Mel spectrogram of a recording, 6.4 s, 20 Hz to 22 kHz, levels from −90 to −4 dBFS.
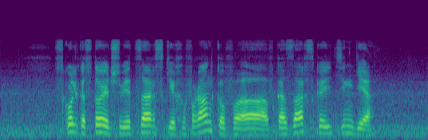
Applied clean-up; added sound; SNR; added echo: none; none; none; none.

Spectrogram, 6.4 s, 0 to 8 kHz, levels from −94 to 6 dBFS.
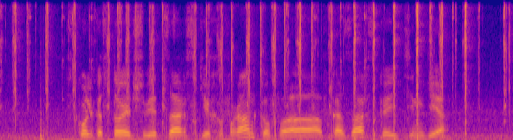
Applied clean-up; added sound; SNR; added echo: none; Scissors; 7 dB; none.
